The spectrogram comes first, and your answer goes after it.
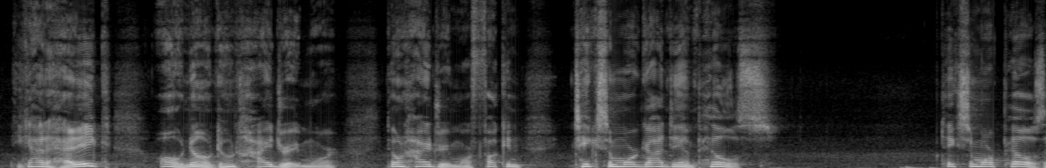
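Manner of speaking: high, mocking, egging you on; sarcastic mock voice. Mocking people who pop pills, high sarcastic voice. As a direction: sneer at pill takers sarcastically. Sarcastic rant voicing pill mindset.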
